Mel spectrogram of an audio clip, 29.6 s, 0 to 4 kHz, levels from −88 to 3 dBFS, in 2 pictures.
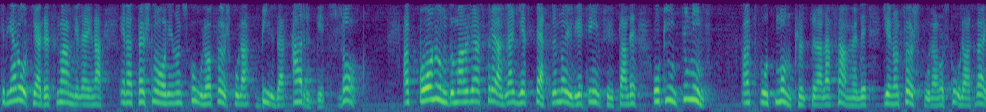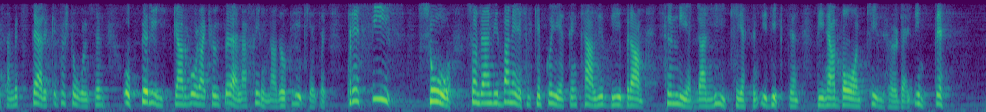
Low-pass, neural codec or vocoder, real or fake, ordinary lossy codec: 3.6 kHz; codec, 44.1 kHz, 2.6 kbps, SNAC; fake; none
